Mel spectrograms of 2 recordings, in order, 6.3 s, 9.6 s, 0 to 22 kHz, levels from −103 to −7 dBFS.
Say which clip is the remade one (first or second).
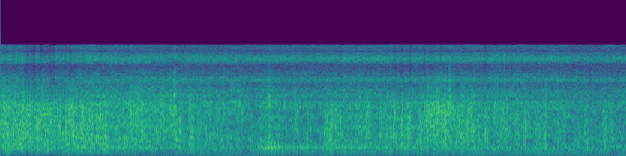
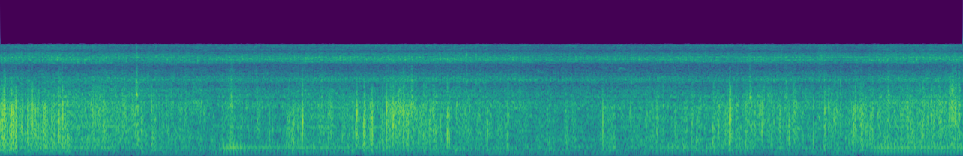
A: first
